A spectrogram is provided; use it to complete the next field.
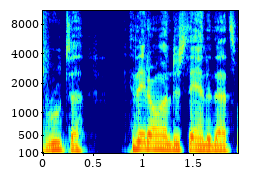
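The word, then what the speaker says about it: Rutte: And it's Mark Rut, not Mark Rut. Everyone in America has been calling him Rut today. They they they don't speak I think he's Austrian or German. They don't speak. They They can't pronounce Ruta.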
